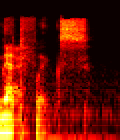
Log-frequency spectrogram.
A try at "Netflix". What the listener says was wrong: Did you say Netflixed? You just said you put a T. You said Netflix. Netflix.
